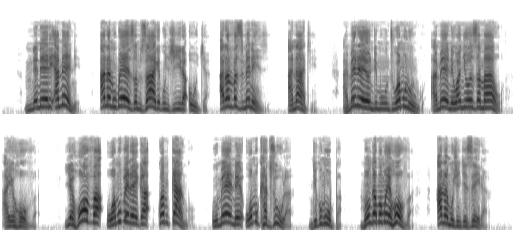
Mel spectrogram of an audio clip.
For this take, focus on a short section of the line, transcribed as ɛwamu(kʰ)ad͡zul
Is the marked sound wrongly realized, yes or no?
no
